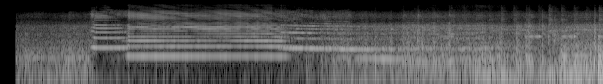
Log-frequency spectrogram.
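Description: TGV high-speed train sounding its horn in one long blast of about three seconds, a single note that becomes a two-note chord and then sags in pitch as it fades, over the steady noise of the train on the rails.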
